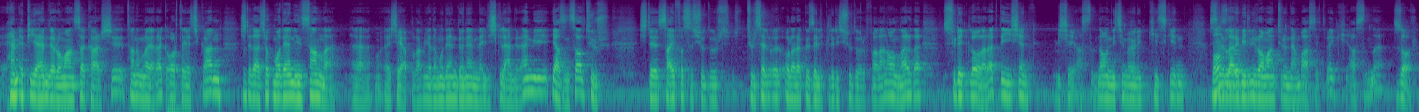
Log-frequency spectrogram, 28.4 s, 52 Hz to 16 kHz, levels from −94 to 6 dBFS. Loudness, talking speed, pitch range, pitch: -29 LUFS, 110 wpm, 105-120 Hz, 115 Hz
